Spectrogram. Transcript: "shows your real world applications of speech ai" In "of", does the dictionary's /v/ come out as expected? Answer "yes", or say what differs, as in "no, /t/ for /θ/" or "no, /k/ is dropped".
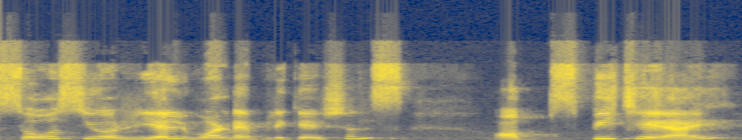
no, /p/ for /v/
